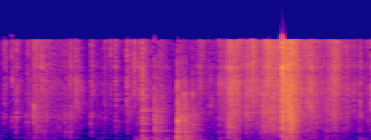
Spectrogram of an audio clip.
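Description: Scissors cutting through the tape on a gift-wrapped box, with the wrapping paper crinkling: a run of rustles and snips that starts about a second in and is loudest near the end.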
